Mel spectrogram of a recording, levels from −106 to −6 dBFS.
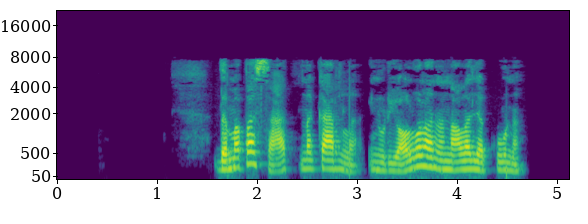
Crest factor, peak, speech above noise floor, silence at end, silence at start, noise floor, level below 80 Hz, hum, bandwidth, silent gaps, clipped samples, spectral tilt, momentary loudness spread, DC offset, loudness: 18 dB; -2 dBFS; 35 dB; 0.5 s; 1.6 s; -53 dBFS; -62 dBFS; none; 8 kHz; none; under 0.1%; -5 dB/octave; 12 LU; under 0.1%; -18 LUFS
